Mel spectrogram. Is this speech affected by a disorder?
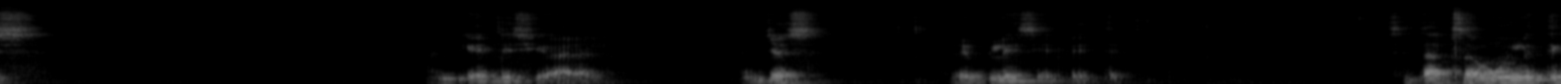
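No.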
